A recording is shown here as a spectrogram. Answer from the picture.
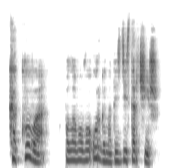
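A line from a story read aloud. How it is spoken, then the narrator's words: Growled, man. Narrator (Russian): зарычал мужчина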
